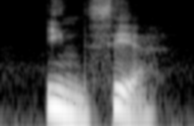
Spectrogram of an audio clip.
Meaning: to realize; to become aware of
- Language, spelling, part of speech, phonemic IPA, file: Swedish, inse, verb, /²ɪnseː/, Sv-inse.ogg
